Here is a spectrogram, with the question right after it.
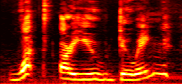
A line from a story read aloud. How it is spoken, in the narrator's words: Albert cried out in a condescending fashion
